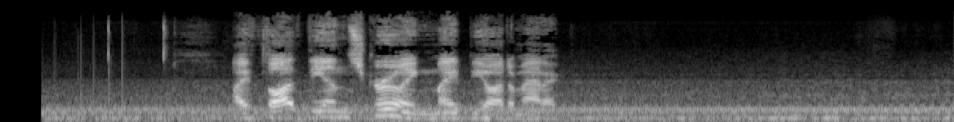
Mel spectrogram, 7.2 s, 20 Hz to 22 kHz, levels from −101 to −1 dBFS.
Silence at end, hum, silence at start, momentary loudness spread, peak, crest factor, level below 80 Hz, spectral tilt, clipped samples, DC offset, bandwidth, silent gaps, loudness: 0 s; none; 0.3 s; 23 LU; -4 dBFS; 24 dB; -56 dBFS; -3 dB/octave; under 0.1%; under 0.1%; 15 kHz; none; -23 LUFS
